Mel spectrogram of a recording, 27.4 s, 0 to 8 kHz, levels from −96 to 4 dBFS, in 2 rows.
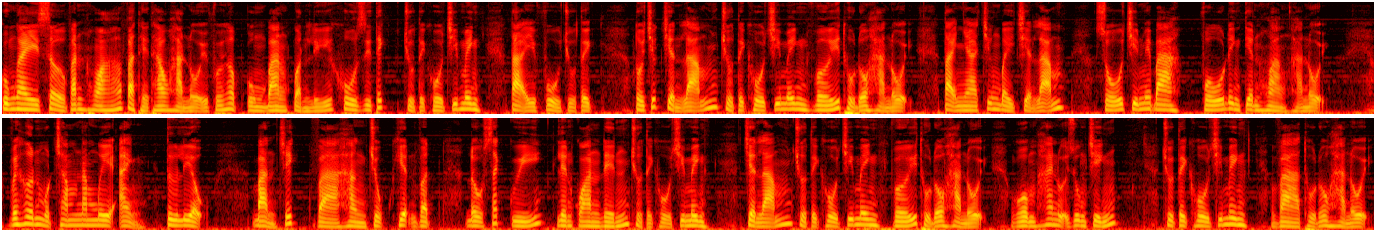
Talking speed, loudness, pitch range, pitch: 235 wpm, -33 LUFS, 105-140 Hz, 120 Hz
